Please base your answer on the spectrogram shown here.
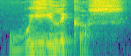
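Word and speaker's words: vilicus: the overseer obest obest wheelus remember V is a w and it's a long e OBS wheelus well the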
